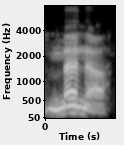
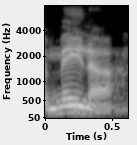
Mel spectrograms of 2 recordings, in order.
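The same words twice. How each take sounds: First: Mena with a short e, MEN-uh; mistaken pronunciation. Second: Mena with a long first vowel, MAY-nuh; researched pronunciation. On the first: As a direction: say Mena as MEN-uh, the version to reject. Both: Shown as a demonstration. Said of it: "it's not Mena".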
